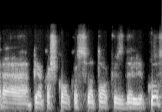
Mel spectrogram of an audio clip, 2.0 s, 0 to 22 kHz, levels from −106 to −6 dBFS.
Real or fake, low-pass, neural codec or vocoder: real; 9.9 kHz; none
